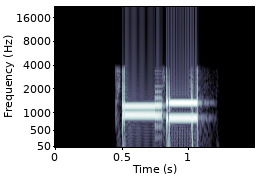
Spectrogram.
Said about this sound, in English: During the silent transfer, you may hear beeps. Please stay on the line as your call is transferred to the next available VCL responder.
